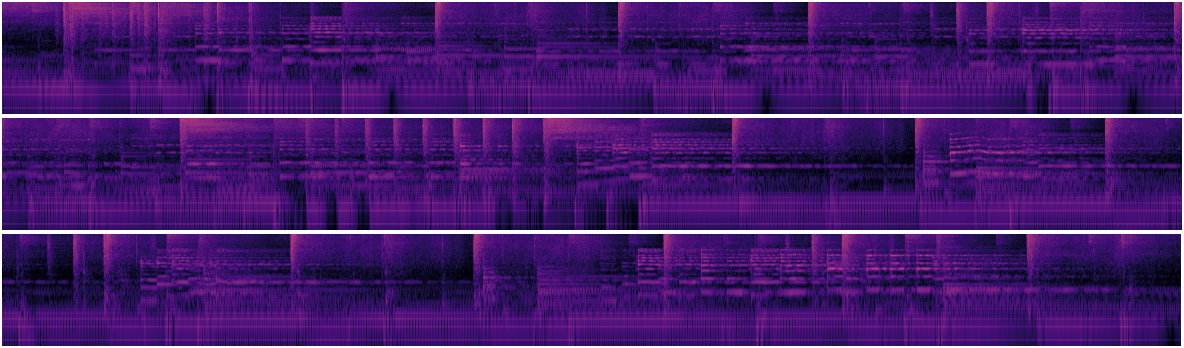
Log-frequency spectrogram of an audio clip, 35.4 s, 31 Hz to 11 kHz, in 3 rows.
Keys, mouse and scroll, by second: 0.8 1, 1.0 click, 1.6 g, 2.2 click, 2.7 click, 3.5 e, 4.2 ctrl+z, 5.0 click, 6.4 e, 7.4 g, 8.9 ctrl+r, 9.9 click, 10.7 e, 11.4 g, 13.7 ctrl+r, 14.8 ctrl+b, 15.9 click, 16.7 g, 18.0 click, 19.0 e, 20.3 g, 20.9 ctrl+z, 21.1 ctrl+z, 21.4 click, 21.9 g, 23.2 ctrl+r, 24.1 s, 25.6 s, 26.9 scroll down 3, 27.2-27.7 scroll up 2, 28.1 middle click, 28.9 shift+z, 29.4 click, 29.9 4, 30.1 3, 30.2 click, 30.6 KP_1, 31.2 shift+middle click, 32.0 shift+z, 32.1 scroll up 3, 32.7 e, 33.7 1, 33.8 click, 34.4 g, 35.0 click.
